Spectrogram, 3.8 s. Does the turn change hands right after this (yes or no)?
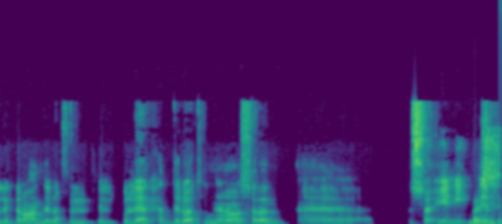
yes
